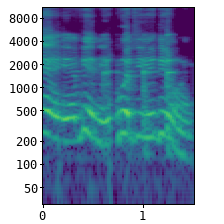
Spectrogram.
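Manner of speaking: put-on Italian accent. Discussing how Italians supposedly sound, giving a stereotypical Italian accent. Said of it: "I think stereotypically they sound like that".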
